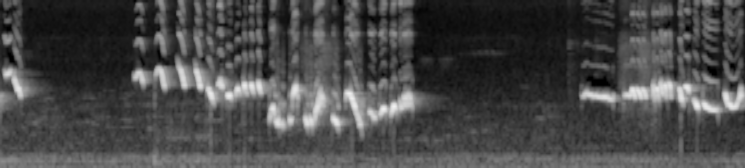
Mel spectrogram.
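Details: White-rumped shama singing varied phrases as a master recording for other birds: a downward whistle, then a long run of swooping, warbled notes, silence, and a chattering whistled passage.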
